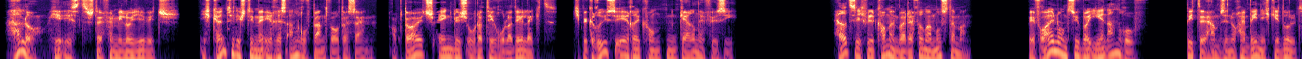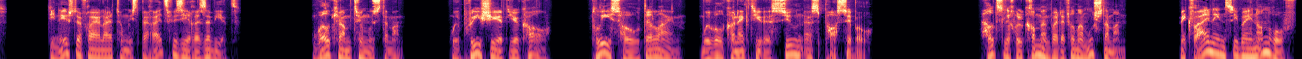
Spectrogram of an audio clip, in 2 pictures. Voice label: Telefonansagen

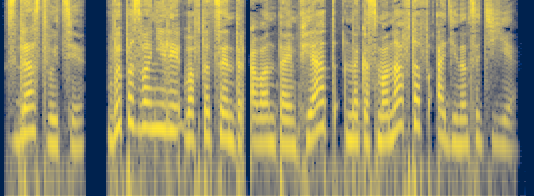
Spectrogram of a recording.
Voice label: Sprecher Native speaker

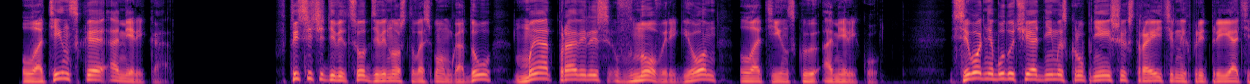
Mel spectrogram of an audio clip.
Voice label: Sprecher Native speaker

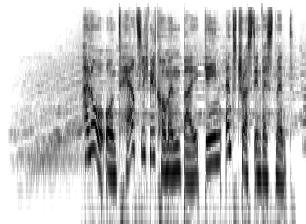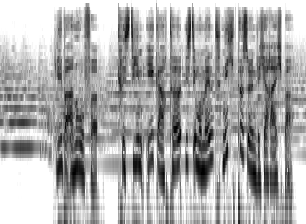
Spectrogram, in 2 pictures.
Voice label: Sprecher Showreel, Eine Stimme mit großer Bandbreite für jede Tonalität; Sprecherin

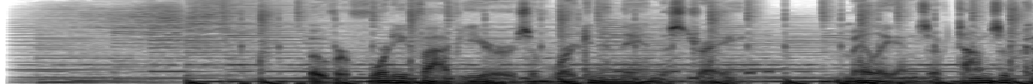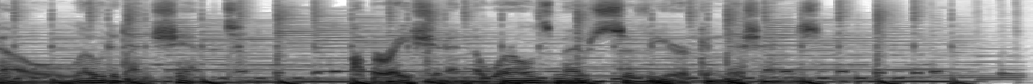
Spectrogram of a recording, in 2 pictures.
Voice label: Sprecher Native speaker

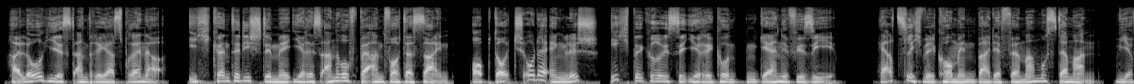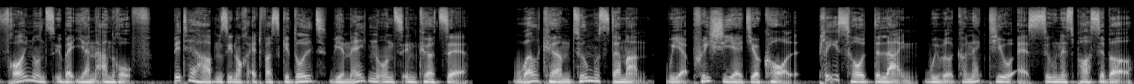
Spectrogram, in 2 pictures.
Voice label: Sprecher Telefonansagen; Professionelle Sprecher

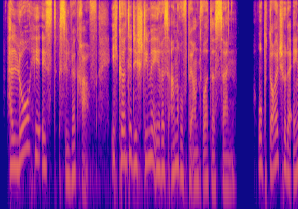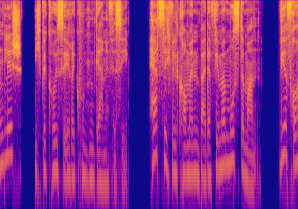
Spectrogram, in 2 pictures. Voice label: Telefonansagen; weibliche Sprecher

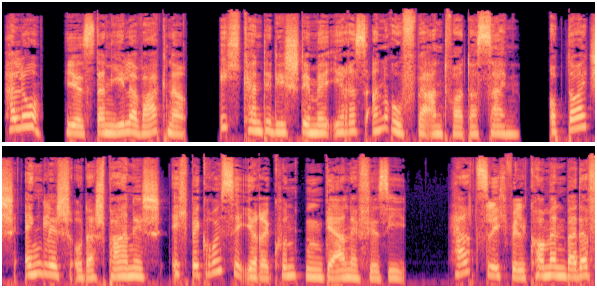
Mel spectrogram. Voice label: Telefonansagen

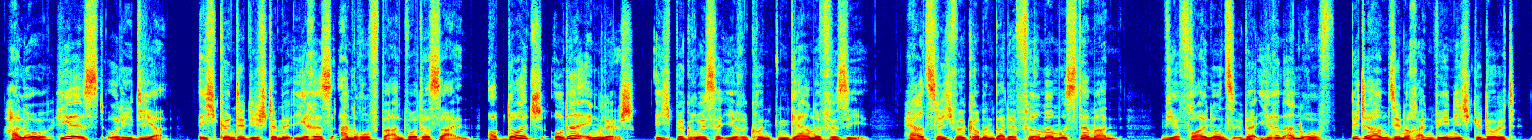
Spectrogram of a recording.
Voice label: Sprecher Telefonansagen

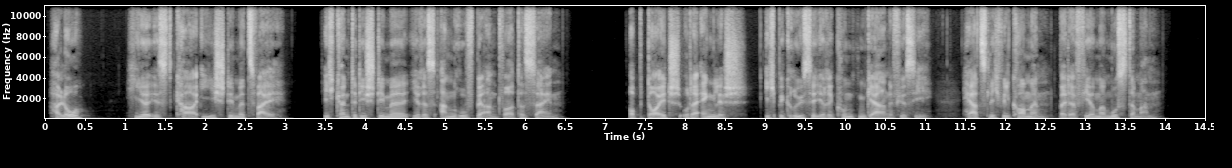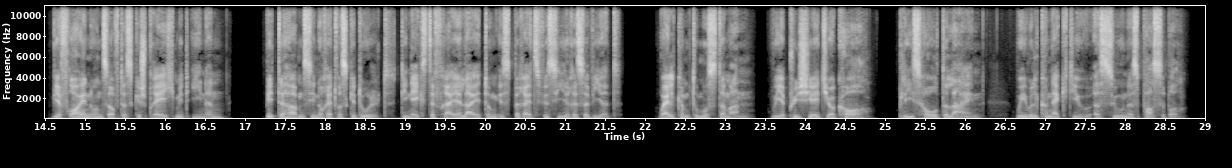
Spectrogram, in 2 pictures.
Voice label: KI-Stimme

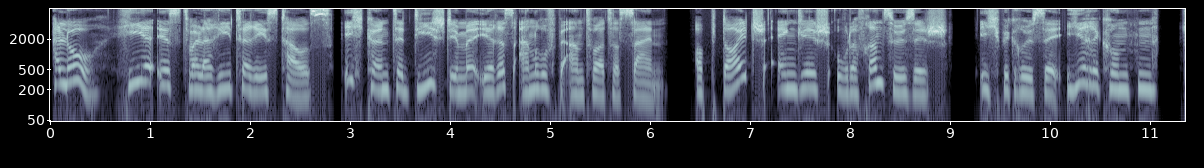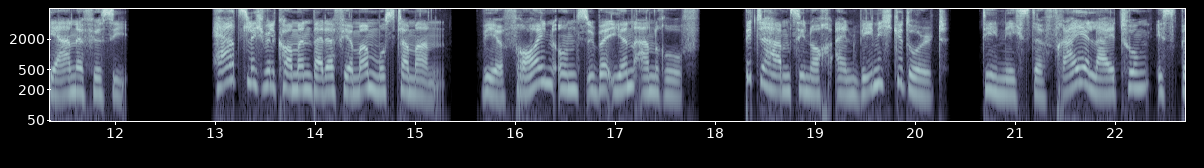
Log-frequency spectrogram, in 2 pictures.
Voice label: Telefonansagen

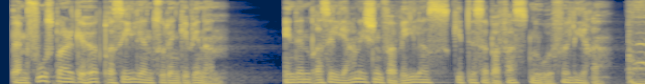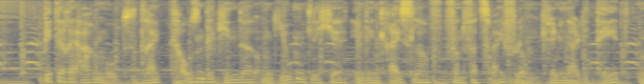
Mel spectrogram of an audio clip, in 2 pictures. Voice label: Sprecher Showreel

